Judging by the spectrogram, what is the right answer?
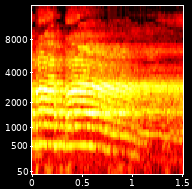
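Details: Baby girl crying during an injection: a loud, high-pitched, sustained infant wail falling slightly in pitch, a cry of pain from the injection.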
